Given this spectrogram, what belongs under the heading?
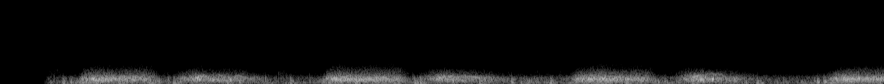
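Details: Child's chest recorded with the StethoMe electronic stethoscope, with sounds automatically classified by StethoMe AI: breath sounds with a musical, whistling quality, wheezes from narrowed airways.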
